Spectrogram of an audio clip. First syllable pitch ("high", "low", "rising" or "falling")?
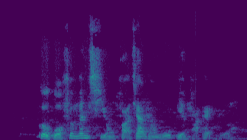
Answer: falling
